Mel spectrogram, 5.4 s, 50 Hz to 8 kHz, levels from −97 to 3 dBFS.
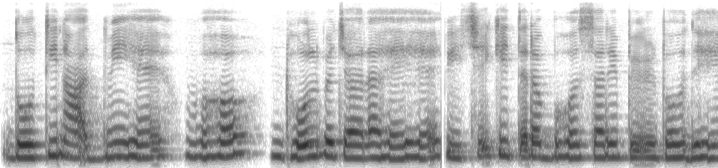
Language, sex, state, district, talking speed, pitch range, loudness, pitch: Hindi, female, Maharashtra, Dhule, 190 wpm, 230-255 Hz, -27 LUFS, 240 Hz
